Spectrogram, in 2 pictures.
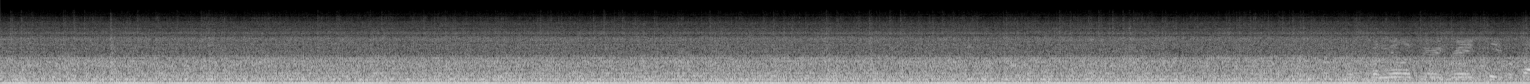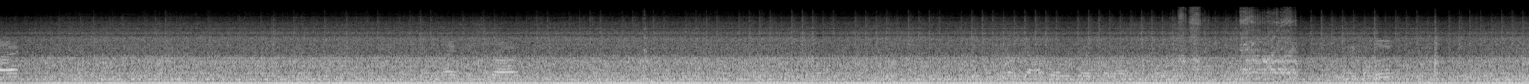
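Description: Air-conditioning condenser fan running with a steady drone and a constant low hum, while the unit's compressor is not running. Brief clicks come near the end.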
